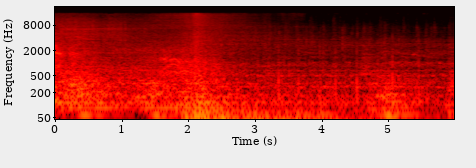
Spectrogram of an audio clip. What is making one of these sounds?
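Footsteps run along a hard floor.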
